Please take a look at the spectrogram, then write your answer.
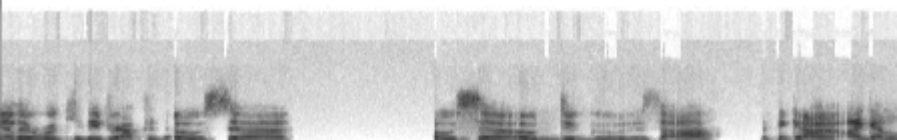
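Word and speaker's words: Odighizuwa: And so you could see him unlocking the other rookie they drafted, Osa Odiguzua. I think I got to learn his name. We're really good at pronouncing names on this podcast. Odigizua.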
